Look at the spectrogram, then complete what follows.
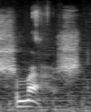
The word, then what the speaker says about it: Shamash: No, it should be pronounced like Sean Connery, just Shamash.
